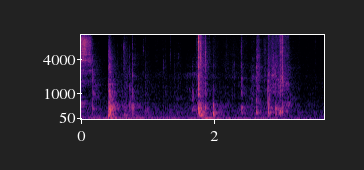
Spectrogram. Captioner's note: boxes thudding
